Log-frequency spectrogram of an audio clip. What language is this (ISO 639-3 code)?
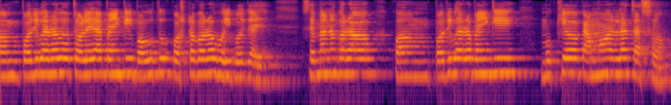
ori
